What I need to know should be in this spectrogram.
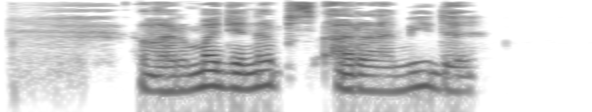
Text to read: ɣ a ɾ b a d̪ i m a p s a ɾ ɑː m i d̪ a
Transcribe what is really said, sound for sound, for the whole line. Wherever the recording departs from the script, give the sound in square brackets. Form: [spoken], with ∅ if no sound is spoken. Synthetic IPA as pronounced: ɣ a ɾ [m] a d̪ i [n] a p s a ɾ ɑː m i d̪ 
